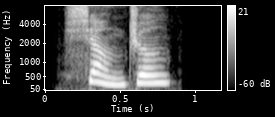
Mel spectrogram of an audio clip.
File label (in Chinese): "象征", Chinese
